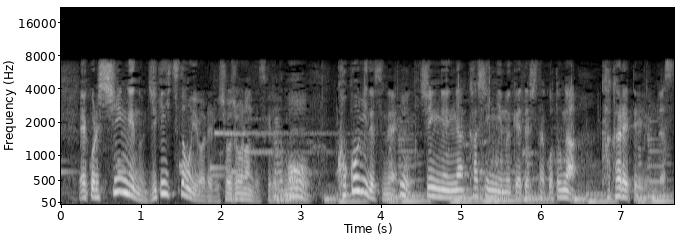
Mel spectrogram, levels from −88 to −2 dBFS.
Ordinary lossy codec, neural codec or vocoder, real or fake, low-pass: none; none; real; 7.2 kHz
